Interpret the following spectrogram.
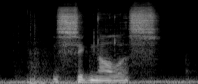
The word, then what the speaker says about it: Signalis: Signalis.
